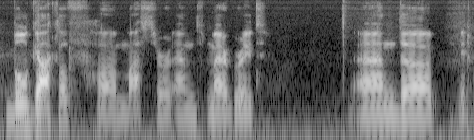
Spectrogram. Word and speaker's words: Bulgakov: Bulgakov.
